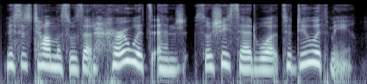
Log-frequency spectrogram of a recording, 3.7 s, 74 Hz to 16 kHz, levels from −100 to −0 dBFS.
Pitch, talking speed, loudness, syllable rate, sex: 230 Hz, 245 wpm, -18 LUFS, 4.9 syllables/s, female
